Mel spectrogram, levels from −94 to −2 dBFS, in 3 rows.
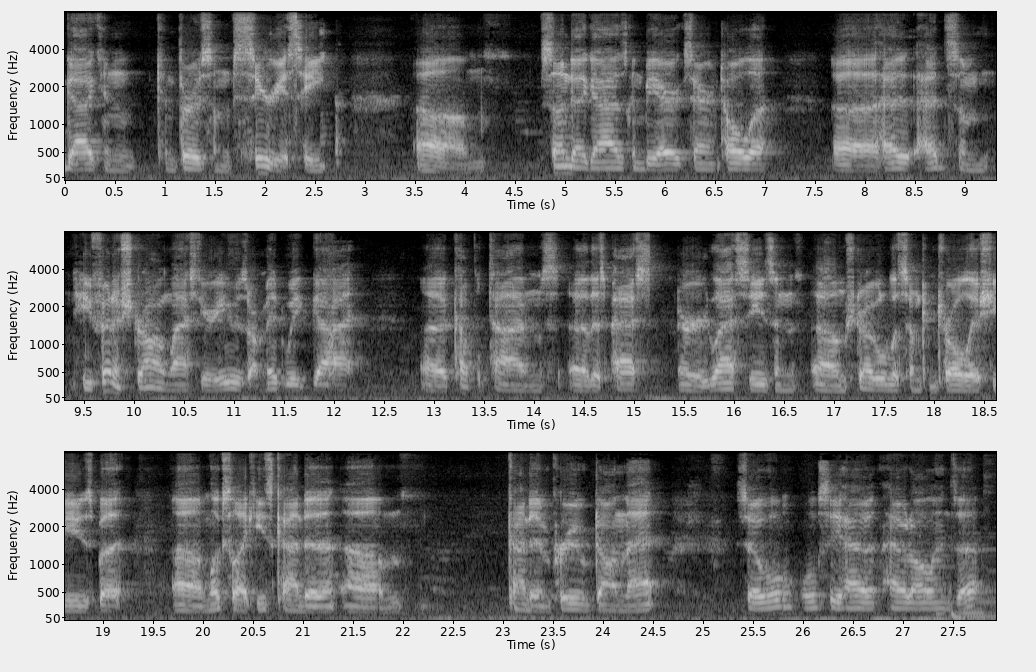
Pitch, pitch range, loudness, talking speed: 100 Hz, 90-110 Hz, -27 LUFS, 145 wpm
